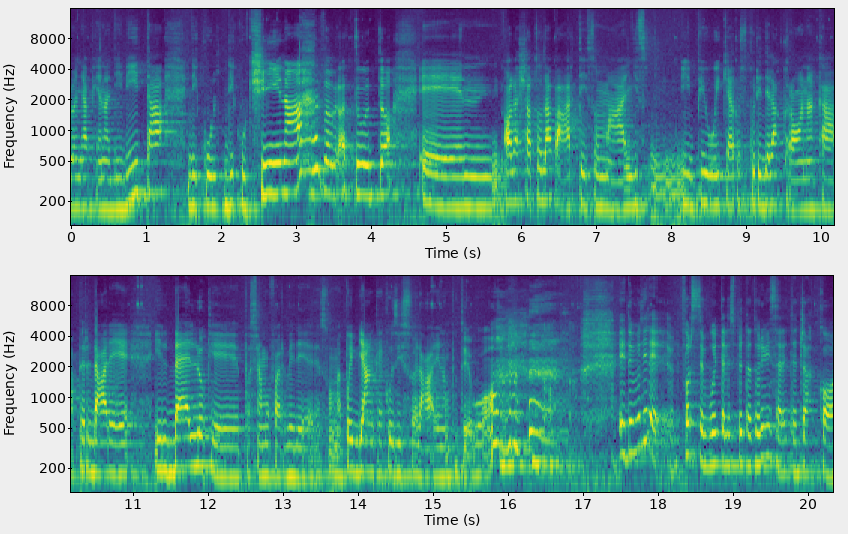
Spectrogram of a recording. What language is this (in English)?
Italian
